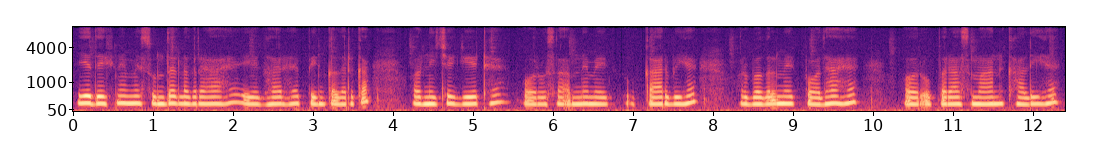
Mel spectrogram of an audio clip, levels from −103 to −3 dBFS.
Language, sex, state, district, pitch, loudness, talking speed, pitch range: Hindi, female, Andhra Pradesh, Guntur, 195 Hz, -16 LUFS, 175 wpm, 195-205 Hz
